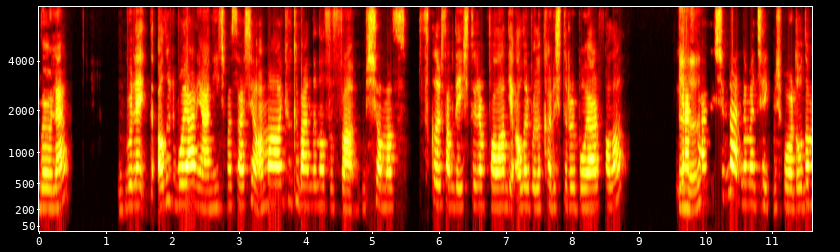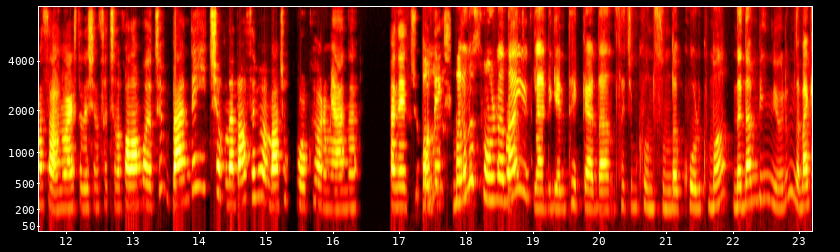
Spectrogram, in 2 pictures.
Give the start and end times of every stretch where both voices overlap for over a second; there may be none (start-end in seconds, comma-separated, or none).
17.4-19.1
